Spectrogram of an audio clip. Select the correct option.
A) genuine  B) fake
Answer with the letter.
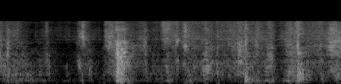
B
